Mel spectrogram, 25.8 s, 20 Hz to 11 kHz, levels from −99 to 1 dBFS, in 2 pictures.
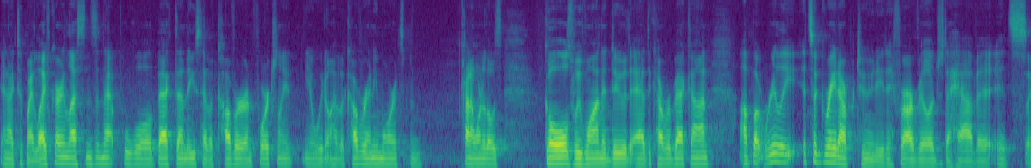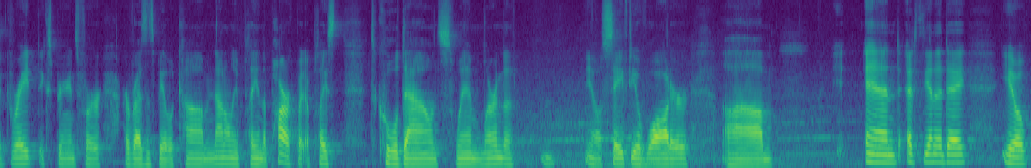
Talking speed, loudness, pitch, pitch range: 235 wpm, -24 LUFS, 115 Hz, 110-125 Hz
